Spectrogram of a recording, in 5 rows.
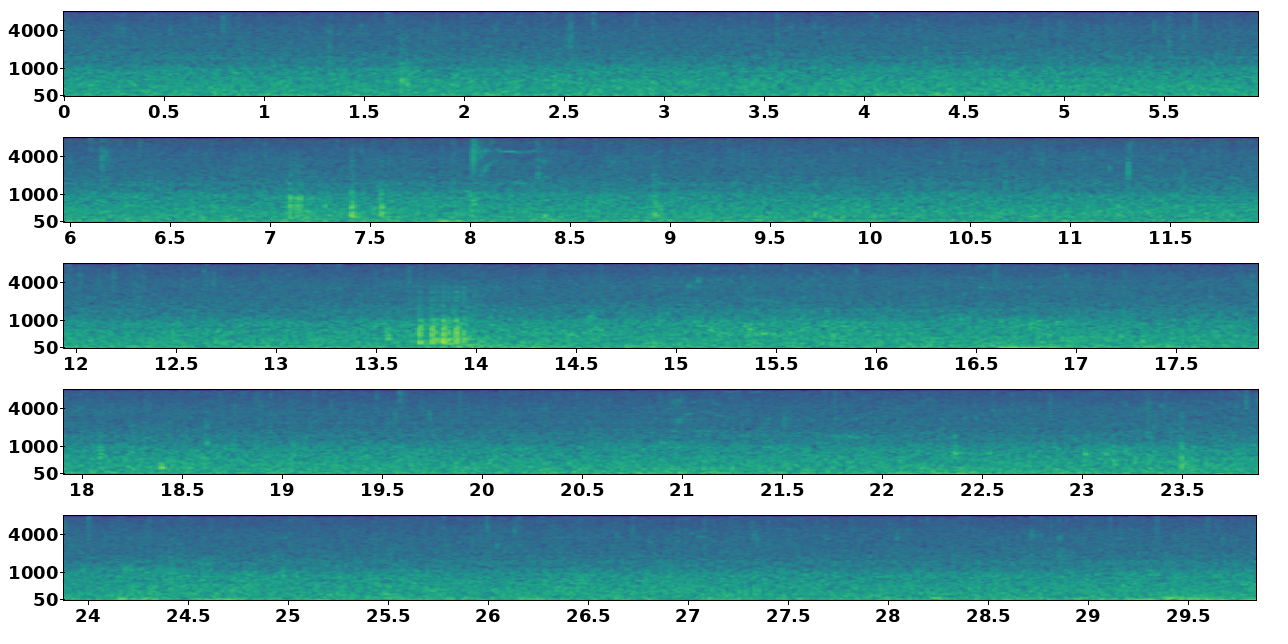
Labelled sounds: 8.1	8.4	killer whale, offshore, 4.4 to 5.0 kHz

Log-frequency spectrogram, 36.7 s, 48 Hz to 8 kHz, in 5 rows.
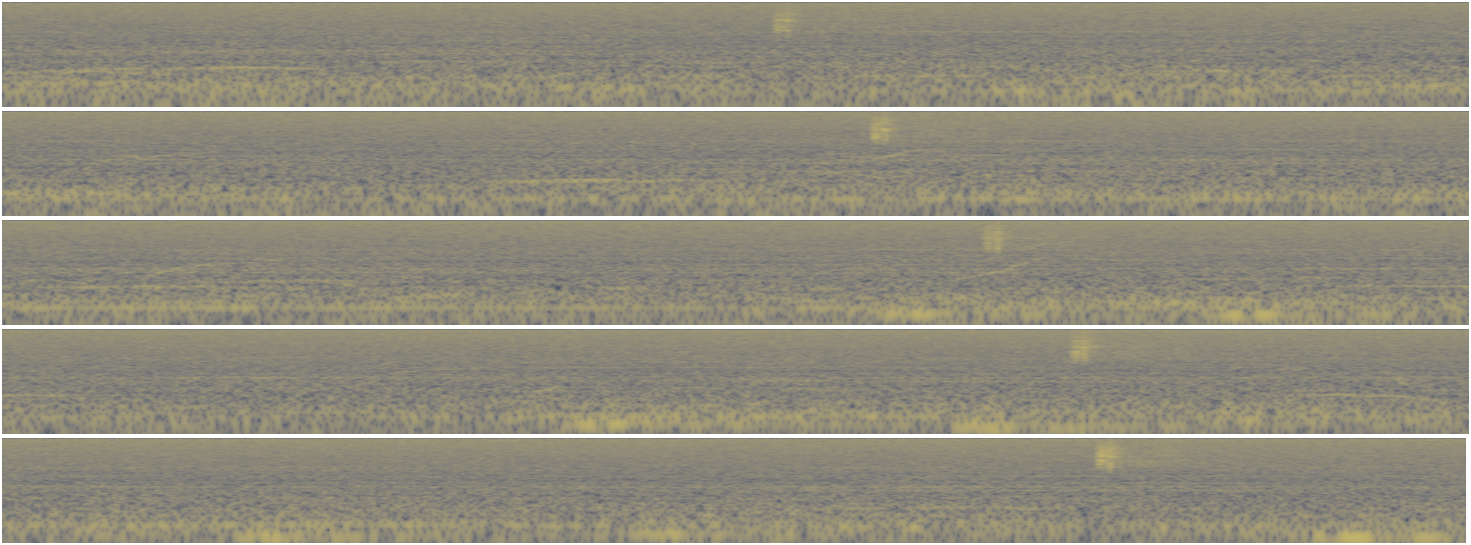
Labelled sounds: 11.6	11.9	humpback whale, 0.80 to 1.0 kHz

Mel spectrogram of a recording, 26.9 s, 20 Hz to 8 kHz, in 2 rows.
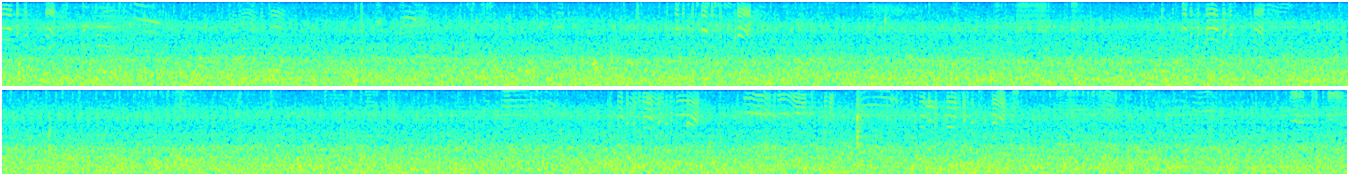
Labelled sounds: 0.0	0.3	Pacific white-sided dolphin, 4.8 to 5.1 kHz
1.3	1.6	Pacific white-sided dolphin, 3.6 to 4.5 kHz
18.5	18.8	Pacific white-sided dolphin, 4.2 to 7.7 kHz
20.1	20.4	Pacific white-sided dolphin, 4.9 to 5.6 kHz
20.9	22.4	Pacific white-sided dolphin, 4.1 to 7.7 kHz

